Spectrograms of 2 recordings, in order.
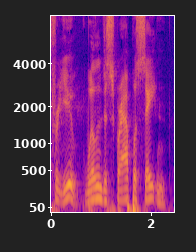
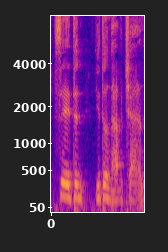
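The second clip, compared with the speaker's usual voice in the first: mock Arnold taunt; 2 semitones higher than usual. Acting out Arnold fighting Satan.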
